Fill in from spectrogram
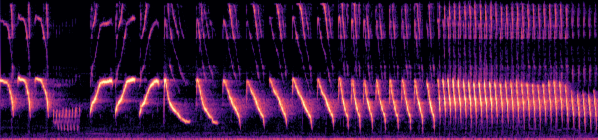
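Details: A canary, called a Gloster in the title, sings fast and in full voice: sweeping notes drop from high to low, speed into a rapid run and end in a bright, buzzy trill; Belgian canary.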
